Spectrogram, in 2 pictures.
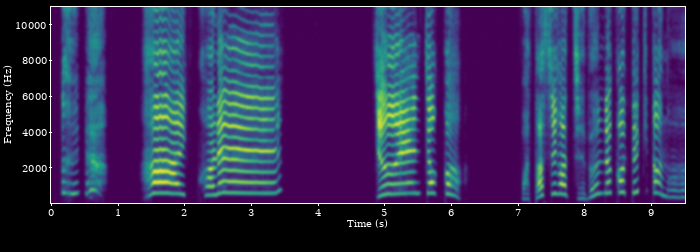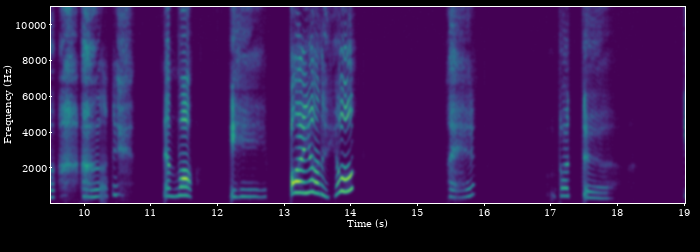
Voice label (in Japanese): ロリ バレンタインだよ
